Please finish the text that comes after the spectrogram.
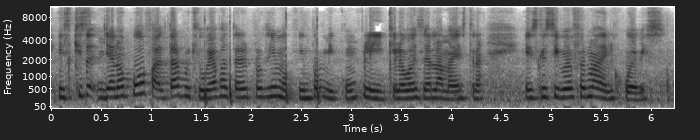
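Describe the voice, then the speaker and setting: A nineteen-year-old woman chats and teases on a livestream, her voice a little high and her words sometimes drawn out. She speaks into a phone held close in a small bedroom at night. A faint air-conditioner hum runs underneath. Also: steady tone. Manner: chatty, teasing, drawn-out words. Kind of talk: casual livestream chat, reading viewer comments. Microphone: phone held close, selfie framing.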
